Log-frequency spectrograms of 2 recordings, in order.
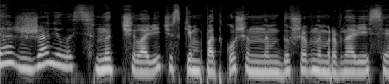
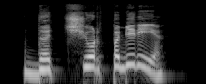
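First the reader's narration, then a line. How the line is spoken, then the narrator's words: Barked. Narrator (Russian): рявкнул Иван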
